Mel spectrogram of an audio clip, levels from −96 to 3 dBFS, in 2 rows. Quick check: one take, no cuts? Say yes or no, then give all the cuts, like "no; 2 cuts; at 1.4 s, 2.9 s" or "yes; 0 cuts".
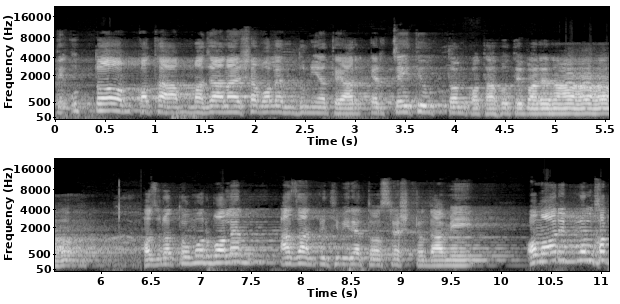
no; 1 cut; at 6.2 s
